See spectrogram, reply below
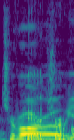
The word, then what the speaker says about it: Trevorrow: am I saying his name right? – Yeah, Trevorrow. Yeah.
